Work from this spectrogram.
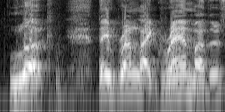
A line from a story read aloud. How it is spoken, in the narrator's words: Robert cackled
